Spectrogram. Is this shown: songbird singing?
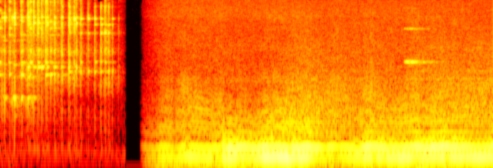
no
